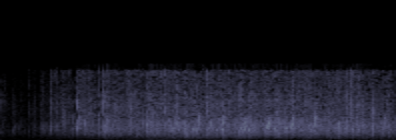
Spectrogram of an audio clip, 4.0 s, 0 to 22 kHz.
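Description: Crowd applause in the video game Batman: The Telltale Series on PS4 breaks out, swelling within a second and holding steady as a dense wash of clapping.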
